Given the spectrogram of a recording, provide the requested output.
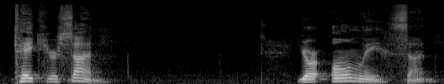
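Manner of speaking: "your only son" slowed, leaning on "only"; emphasis on only son. Shown as a demonstration. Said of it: "And there's emphasis there".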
